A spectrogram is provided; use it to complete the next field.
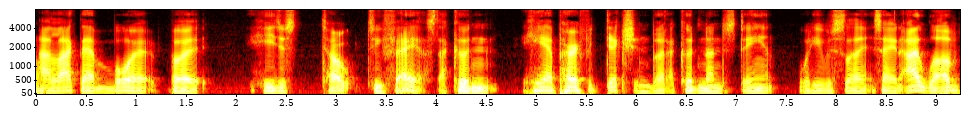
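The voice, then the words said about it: Put-on Southern US accent. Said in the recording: “I don't know why I affected the accent.”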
